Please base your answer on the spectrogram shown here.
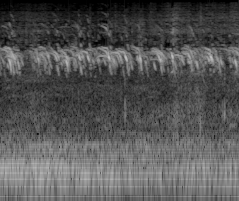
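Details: Brightly coloured chicks on sand at evening, foraging; a continuous chorus of shrill, quick descending peeps, many birds calling over one another above a low background rumble.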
